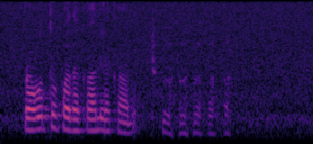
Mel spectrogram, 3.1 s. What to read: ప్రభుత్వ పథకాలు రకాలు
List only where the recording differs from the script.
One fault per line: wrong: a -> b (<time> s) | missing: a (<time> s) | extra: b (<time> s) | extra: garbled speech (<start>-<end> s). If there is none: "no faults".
no faults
